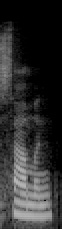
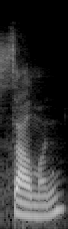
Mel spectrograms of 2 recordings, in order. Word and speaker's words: salmon: If you notice, I'm actually trying to pronounce salmon as salmon because I always pronounce it as salmon in the Philippines. But yes, I remember a friend of ours actually said that it's actually the right way to pronounce it is salmon.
